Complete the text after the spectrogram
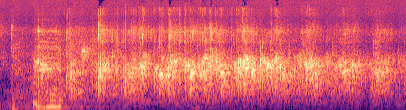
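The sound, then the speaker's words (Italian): Audience applause at a jazz lecture, a steady burst of clapping lasting about four seconds, with a brief voice near the start. “Ora potete applaudire.”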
